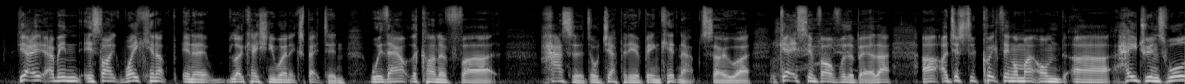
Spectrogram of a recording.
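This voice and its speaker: With a British accent, a man of medium pitch talks at a very fast pace, his voice swinging very widely in pitch and showing vocal fry. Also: very even loudness. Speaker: radio host. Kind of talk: casual chat. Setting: studio. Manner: animated.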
